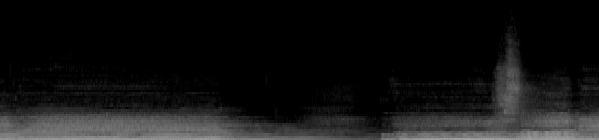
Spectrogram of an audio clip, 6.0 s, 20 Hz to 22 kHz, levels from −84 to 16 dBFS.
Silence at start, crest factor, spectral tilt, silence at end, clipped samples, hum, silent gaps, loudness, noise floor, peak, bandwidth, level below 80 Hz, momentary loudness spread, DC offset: 0 s; 16 dB; -7 dB/octave; 0 s; under 0.1%; none; none; -27 LUFS; -47 dBFS; -12 dBFS; 12.5 kHz; -36 dBFS; 17 LU; under 0.1%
